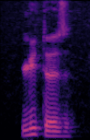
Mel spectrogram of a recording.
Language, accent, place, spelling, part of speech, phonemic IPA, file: French, France, Lyon, lutteuse, noun, /ly.tøz/, LL-Q150 (fra)-lutteuse.wav
- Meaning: female equivalent of lutteur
